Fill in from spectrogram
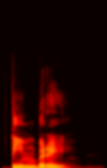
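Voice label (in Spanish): "timbre", Spanish, male; OBJETOS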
